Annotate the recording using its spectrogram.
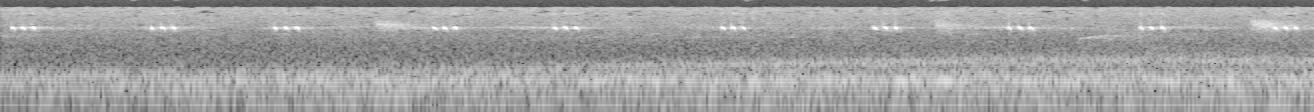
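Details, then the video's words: Crickets calling at night: bright, clipped chirps of a few rapid pulses each, spaced about every half second, above a soft, constant wind hiss. "Relaxing Night Time Sounds | Crickets & Soft Wind"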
